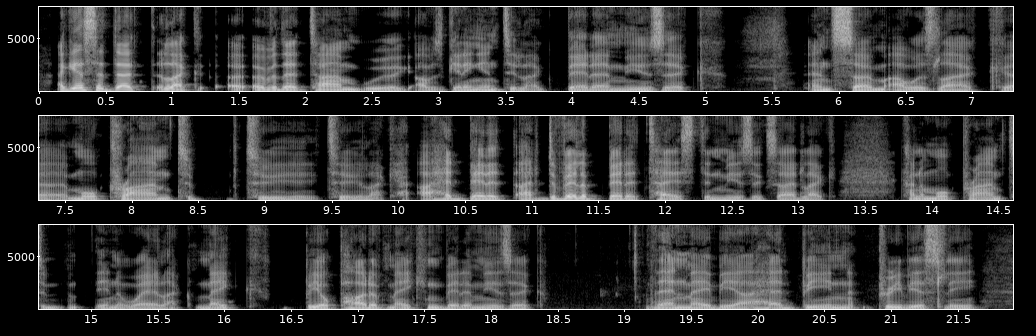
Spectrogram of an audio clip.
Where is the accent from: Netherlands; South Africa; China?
South Africa; Pretoria, Gauteng; now in Johannesburg, South Africa; we grew up in Pretoria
